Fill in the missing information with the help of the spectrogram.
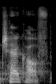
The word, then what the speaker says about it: Chekhov: 今天是我们的调戏栏目，我们聊俄罗斯剧作家契诃夫啊，这是官方的发音 Anton Chekhov，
